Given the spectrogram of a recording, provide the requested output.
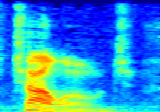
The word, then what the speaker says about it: Challonge: Like challenge, but with a slight accent. So it's challenge.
